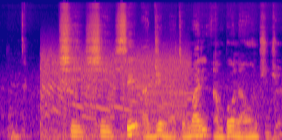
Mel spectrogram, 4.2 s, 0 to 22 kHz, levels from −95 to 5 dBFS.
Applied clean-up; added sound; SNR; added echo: none; Electric guitar; 13 dB; none.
